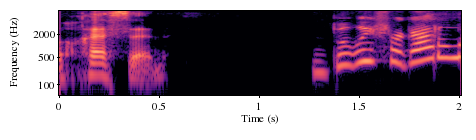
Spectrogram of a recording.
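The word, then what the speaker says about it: חֶסֶד: They spelled it phonetically, so chesed. The ch is the first letter. This one makes and this is a s sound, and that's a d. So chesed.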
